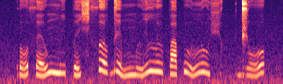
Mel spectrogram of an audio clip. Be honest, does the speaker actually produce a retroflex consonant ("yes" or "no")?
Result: no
